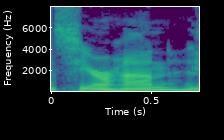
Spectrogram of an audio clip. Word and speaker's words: Sirhan: Sirhan, is yes, that how you pronounce Sirhan.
